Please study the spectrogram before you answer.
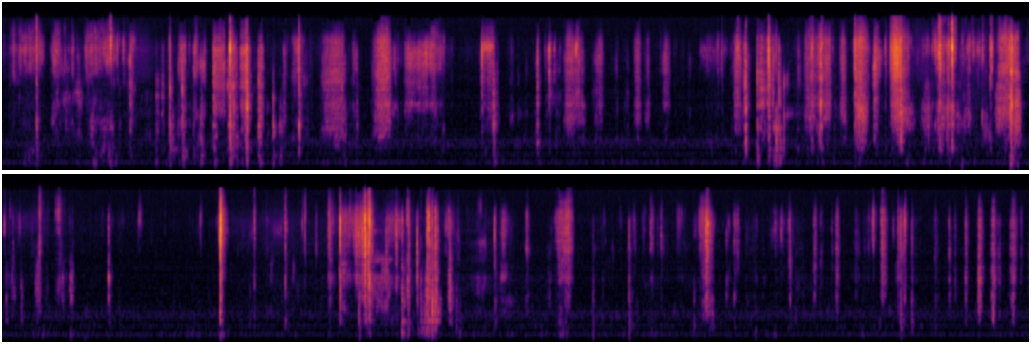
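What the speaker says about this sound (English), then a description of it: "Then I'm going to go cut all my excess off." Scissors or a paper trimmer cutting excess paper from a handmade card and envelope mini album, a crafting project: repeated crisp snips and rustles in irregular bursts, close and fairly quiet, with short pauses between.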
